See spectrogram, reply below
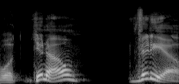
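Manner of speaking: high-pitched, mock clueless voice. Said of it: "And they're like".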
